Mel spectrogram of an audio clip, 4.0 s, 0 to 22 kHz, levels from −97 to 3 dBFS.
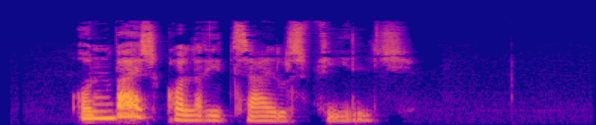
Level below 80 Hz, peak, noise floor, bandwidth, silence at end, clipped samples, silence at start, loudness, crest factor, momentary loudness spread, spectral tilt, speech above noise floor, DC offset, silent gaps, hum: -72 dBFS; -2 dBFS; -73 dBFS; 11.5 kHz; 1.3 s; under 0.1%; 0.5 s; -22 LUFS; 22 dB; 16 LU; -4.5 dB/octave; 51 dB; under 0.1%; none; none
